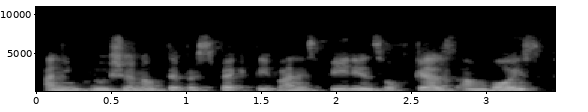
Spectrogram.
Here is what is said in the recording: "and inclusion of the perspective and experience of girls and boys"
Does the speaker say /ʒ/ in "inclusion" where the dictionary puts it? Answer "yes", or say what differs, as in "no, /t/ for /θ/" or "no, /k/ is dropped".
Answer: no, /ʃ/ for /ʒ/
